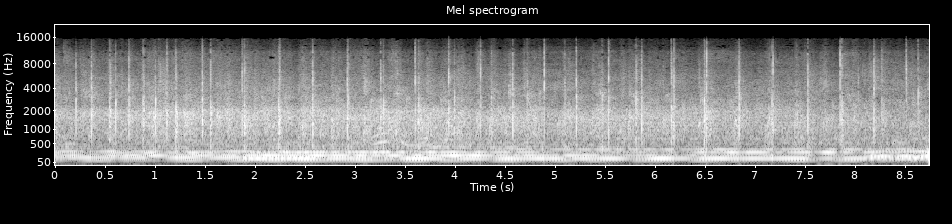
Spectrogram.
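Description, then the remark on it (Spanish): An audience applauds steadily for several seconds, dense overlapping claps forming a continuous rattle, over a sustained low organ or keyboard chord that holds underneath. “Porque quizás haya dicho, wow, yo me moví, yo me moví del lugar donde Dios me tenía, yo me moví, denle el aplauso.”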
